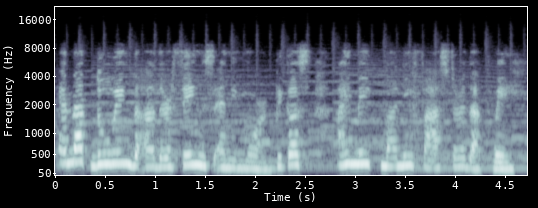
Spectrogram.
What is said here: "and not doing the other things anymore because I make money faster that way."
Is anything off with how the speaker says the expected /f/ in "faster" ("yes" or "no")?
no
